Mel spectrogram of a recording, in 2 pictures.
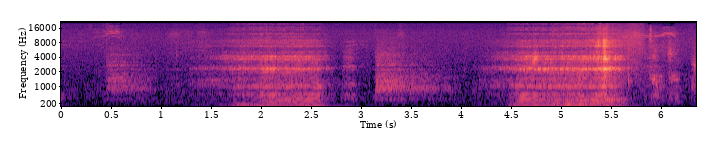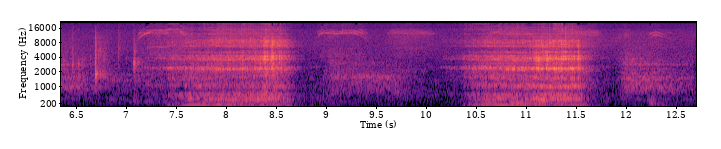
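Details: Snoring during sleep: loud rattling snores on each in-breath, about four in twelve seconds, with quiet out-breaths between.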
